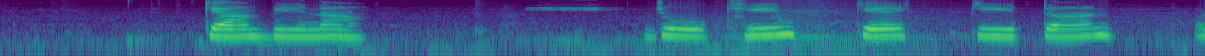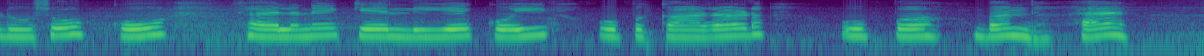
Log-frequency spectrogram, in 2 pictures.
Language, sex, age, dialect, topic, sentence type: Hindi, female, 25-30, Marwari Dhudhari, agriculture, question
